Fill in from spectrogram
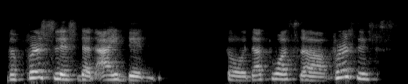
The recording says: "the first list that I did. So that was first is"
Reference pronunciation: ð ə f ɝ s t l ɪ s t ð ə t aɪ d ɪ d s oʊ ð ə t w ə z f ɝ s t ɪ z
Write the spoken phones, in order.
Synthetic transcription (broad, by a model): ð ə f ɝ s t l ɪ s t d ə t aɪ d ɪ d s oʊ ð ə t w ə s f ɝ s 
